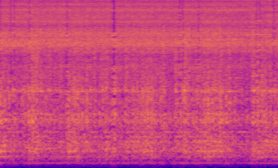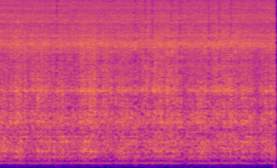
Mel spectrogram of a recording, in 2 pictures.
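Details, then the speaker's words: Abene mill cutting broach bushing slot: harsh, uneven rattling chatter over steady motor hum; owner suspects the cutter is not sharp; milling cutter chatter. "well slower way down but i'm still getting some chatter i said this cutter may not be as sharp as i thought it was"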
